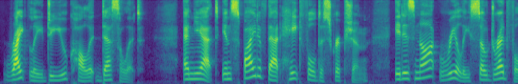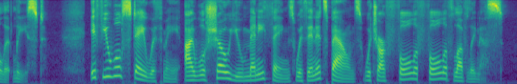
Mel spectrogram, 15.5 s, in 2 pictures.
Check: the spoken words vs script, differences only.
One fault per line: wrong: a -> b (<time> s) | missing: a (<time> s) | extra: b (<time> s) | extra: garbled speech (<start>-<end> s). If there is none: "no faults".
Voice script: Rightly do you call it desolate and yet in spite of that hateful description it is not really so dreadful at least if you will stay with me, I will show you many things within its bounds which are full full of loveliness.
no faults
